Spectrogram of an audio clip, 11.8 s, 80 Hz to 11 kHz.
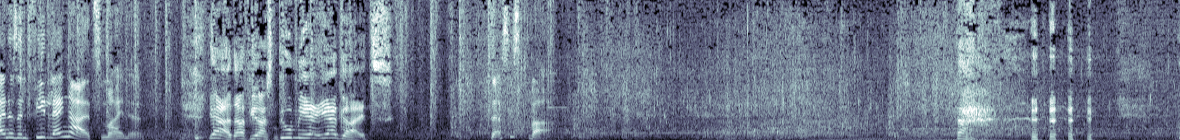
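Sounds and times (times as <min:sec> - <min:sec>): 
speech: 0:00.0 - 0:04.0, 0:04.9 - 0:05.6, 0:09.6 - 0:11.0
water sloshing and splashing as someone wades navel-deep through sea waves at a beach: 0:00.0 - 0:11.7
quick splashes in a steady rhythm: 0:00.2 - 0:10.2
laughter: 0:09.6 - 0:11.1.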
